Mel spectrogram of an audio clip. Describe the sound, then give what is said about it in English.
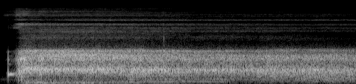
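Deep breathing, in through the nose and out through the mouth, heard as one long, steady airy rush that fades slightly toward the end, with no talk. “Deep breath in the nostrils, out the mouth.”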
